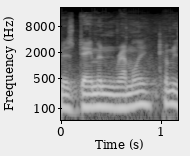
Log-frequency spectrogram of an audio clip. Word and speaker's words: Damon: hello good afternoon everyone um my name is damon remily can you spell that d-a-m-o-n and i work at station 85.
